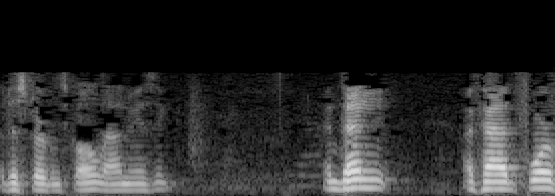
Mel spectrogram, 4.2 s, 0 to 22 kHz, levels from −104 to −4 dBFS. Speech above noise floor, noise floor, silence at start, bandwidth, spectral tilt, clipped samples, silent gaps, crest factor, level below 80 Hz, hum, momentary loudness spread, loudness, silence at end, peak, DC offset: 42 dB; -68 dBFS; 0 s; 4.9 kHz; -10.5 dB/octave; under 0.1%; none; 18 dB; -72 dBFS; none; 18 LU; -27 LUFS; 0 s; -10 dBFS; under 0.1%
